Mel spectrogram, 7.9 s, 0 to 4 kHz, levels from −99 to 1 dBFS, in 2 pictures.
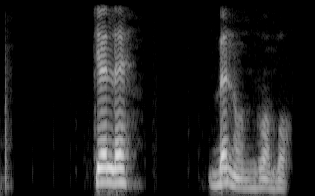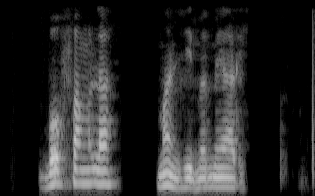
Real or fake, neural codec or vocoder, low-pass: fake; vocoder, 22.05 kHz, 80 mel bands, Vocos; 3.6 kHz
